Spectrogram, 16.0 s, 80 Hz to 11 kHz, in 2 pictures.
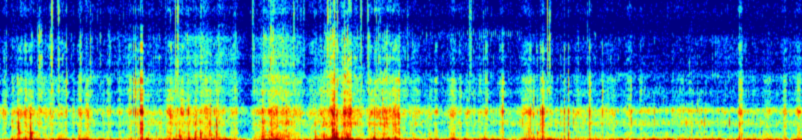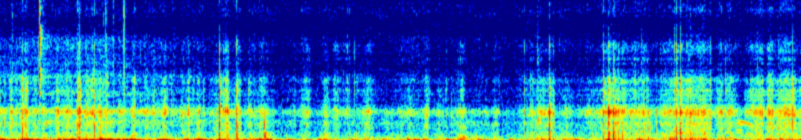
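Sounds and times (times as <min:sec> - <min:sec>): bike chain and frame rattling: 0:00.0 - 0:12.7
bike tyres rumbling on dirt: 0:00.0 - 0:16.0.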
